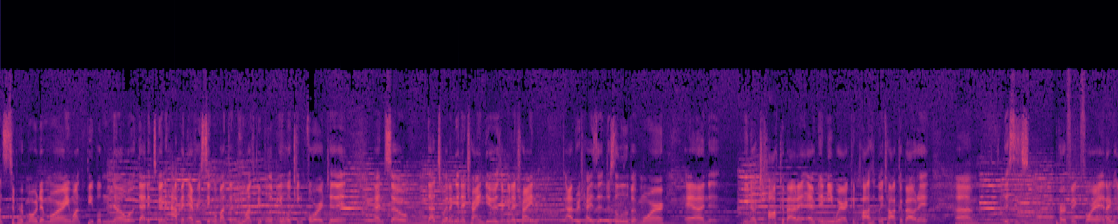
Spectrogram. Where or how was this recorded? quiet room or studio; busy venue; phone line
busy venue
